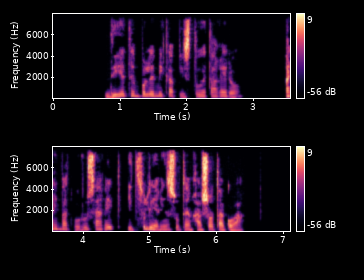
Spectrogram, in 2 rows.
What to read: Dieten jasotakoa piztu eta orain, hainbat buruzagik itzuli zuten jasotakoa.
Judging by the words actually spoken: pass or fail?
fail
